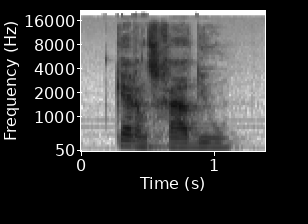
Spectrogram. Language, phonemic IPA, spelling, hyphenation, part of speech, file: Dutch, /ˈkɛrnˌsxaː.dyu̯/, kernschaduw, kern‧scha‧duw, noun, Nl-kernschaduw.ogg
- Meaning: shadow, umbra (dark regions of a shadow)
